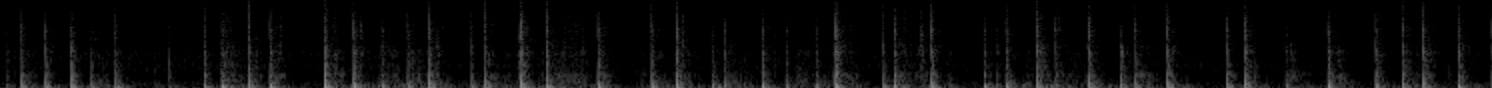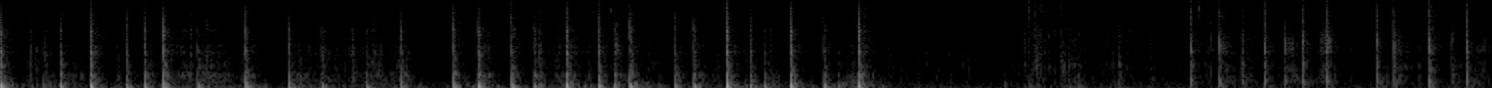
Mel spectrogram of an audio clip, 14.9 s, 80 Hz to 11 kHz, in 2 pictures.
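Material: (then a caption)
Cardboard. Fingertips tap rapidly on a small, hollow cardboard Funko Pop box with a plastic window and a Peter Parker figure inside. The taps are quick, dull, low thumps with almost no ring. They continue steadily and grow softer and sparser after about 12 seconds.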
